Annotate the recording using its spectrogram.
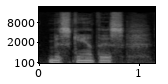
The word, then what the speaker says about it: Miscanthus: All right, Emily, for those of us who are not as familiar with Miscanthus, say more than I did in the introduction just then about what it is.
